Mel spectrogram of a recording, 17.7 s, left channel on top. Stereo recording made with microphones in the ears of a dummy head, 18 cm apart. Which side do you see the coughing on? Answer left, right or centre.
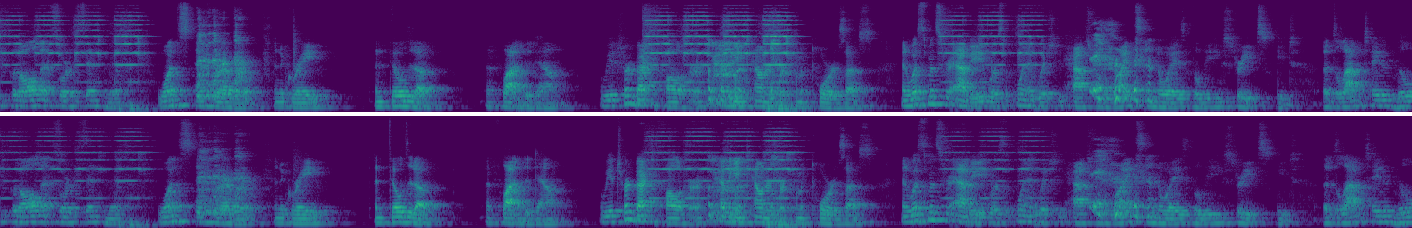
left.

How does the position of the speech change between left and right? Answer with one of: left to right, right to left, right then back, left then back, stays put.
right then back.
